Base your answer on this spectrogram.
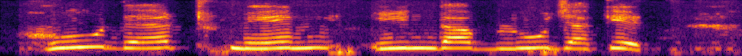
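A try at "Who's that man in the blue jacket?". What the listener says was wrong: এখন তুমি হুর পরে এসটা মিস করলে। হুজ দ্যাট ম্যান, actually হু is দ্যাট ম্যান ইন ব্লু জ্যাকেট?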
